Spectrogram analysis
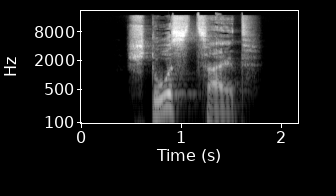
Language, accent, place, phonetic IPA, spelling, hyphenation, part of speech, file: German, Germany, Berlin, [ˈʃtoːsˌt͡saɪ̯t], Stoßzeit, Stoß‧zeit, noun, De-Stoßzeit.ogg
- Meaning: rush hour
